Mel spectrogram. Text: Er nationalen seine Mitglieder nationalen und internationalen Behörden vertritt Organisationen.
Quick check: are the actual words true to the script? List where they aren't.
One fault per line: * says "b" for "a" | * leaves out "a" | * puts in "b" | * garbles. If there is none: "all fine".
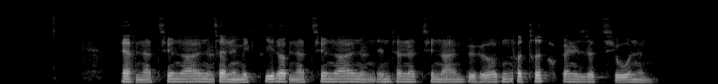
all fine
